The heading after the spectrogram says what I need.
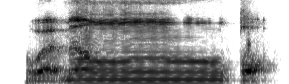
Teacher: Ya, yang tadinya nun itu makhrajnya di ujung lidah ya dan berdengung. Ya, kita pindahkan makhrajnya dari ujung lidah ke pangkal lidah. Aqsal lisan seperti makhraj huruf qof ya. · huruf nun ini samar dengan cara kita meletakkan posisi lidah atau mulut kita pada makhraj huruf setelahnya, yaitu huruf qaf. Ya, yang tadinya nun itu makhrajnya di ujung lidah, ya, dan berdengung. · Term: ikhfa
